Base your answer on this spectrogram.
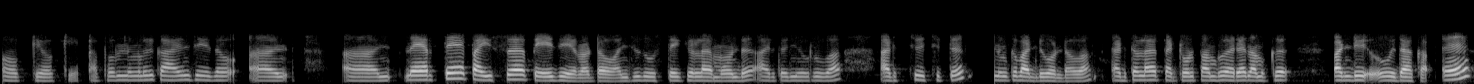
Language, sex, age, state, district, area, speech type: Malayalam, female, 45-60, Kerala, Wayanad, rural, conversation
